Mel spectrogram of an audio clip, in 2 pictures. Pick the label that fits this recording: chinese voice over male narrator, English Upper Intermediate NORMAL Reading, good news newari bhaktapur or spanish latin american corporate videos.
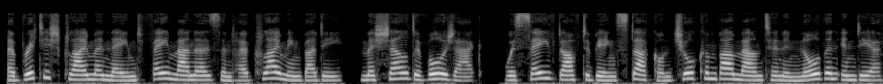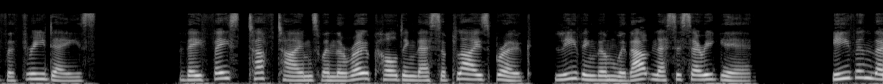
English Upper Intermediate NORMAL Reading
